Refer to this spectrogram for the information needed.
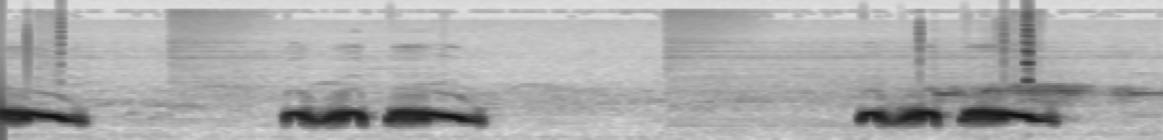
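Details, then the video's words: Spotted dove cooing in the 'thúc đấu' challenge style, used to lure wild birds: three low, mellow coos, each a short quavering note then a longer falling one, spaced by gaps of about two seconds. "Thuc dau dong pha - kích bổi hiệu quả"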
